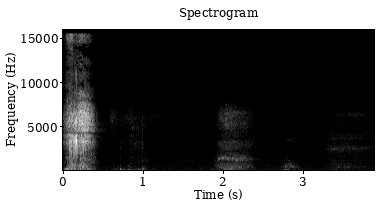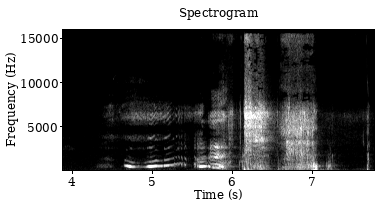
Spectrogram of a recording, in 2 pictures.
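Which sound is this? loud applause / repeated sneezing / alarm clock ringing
repeated sneezing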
